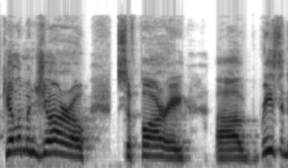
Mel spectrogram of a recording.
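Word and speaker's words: Kilimanjaro: the Kill A Manjaro more accurately pronounced kilamanjaro Safari uh reason it's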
